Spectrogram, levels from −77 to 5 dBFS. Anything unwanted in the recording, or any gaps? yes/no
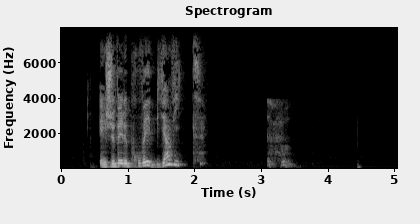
yes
